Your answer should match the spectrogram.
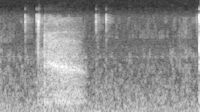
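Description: Two quick, faint clicks of a computer mouse advancing a presentation slide, followed by a soft hiss lasting about half a second.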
